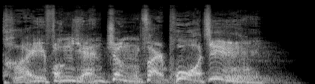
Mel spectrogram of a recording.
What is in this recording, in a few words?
Male Dragon; Running out of time; ▶台风眼正在迫近！ ▶The eye of the storm approaches!; 风暴巨龙迦拉克隆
